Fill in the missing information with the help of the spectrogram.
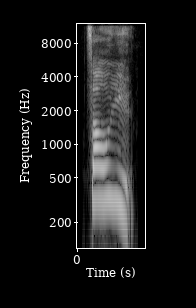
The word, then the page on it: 遭遇: zāo yù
